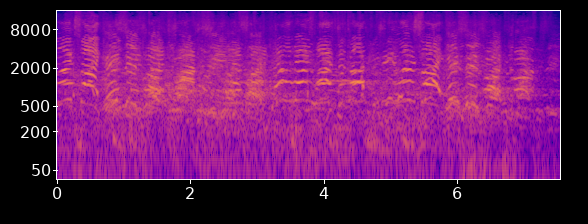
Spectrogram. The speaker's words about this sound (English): Some of those chants were led by the youngest activists in the crowd.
